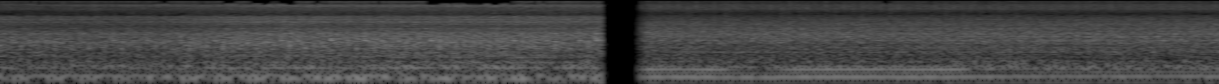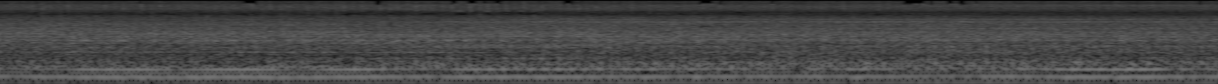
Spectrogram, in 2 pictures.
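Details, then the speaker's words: Triumph Dolomite Sprint first start after rebuild, choke on, slight smoke burning off assembly oil: smooth even idle, no rattles or knocks; normal idle. "That sounds really sweet. No rattles, no knocks, just as it should be."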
